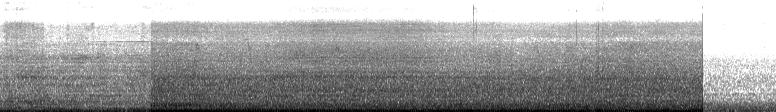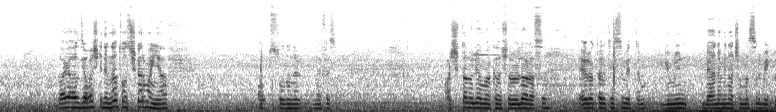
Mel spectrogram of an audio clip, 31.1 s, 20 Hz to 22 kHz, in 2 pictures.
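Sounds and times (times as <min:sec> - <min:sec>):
vehicle engine rumble: 0:00.0 - 0:16.8
road noise: 0:00.0 - 0:31.0.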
